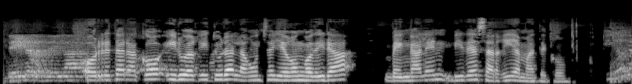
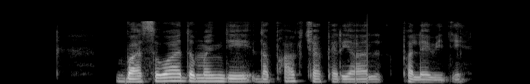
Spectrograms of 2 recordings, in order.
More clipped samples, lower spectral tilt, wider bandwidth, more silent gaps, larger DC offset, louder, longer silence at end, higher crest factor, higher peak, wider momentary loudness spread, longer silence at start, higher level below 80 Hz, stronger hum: neither; second, -4 dB/octave vs -6.5 dB/octave; first, 9.6 kHz vs 8 kHz; second, none vs 3.95-4.02 s; neither; first, -14 LUFS vs -23 LUFS; second, 0 s vs 0.65 s; about the same, 16 dB vs 20 dB; first, 0 dBFS vs -6 dBFS; about the same, 14 LU vs 13 LU; second, 0.05 s vs 1.15 s; about the same, -62 dBFS vs -66 dBFS; neither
